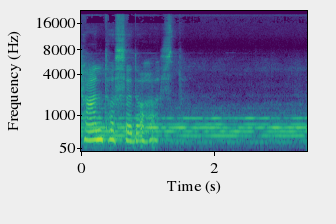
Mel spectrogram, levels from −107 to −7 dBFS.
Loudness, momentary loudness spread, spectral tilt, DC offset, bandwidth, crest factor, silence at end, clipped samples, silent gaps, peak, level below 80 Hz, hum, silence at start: -32 LUFS; 15 LU; -4.5 dB/octave; under 0.1%; over 20 kHz; 18 dB; 0 s; under 0.1%; none; -14 dBFS; -72 dBFS; none; 0 s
